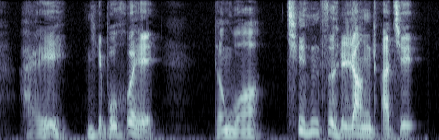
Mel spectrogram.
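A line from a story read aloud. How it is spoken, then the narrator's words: Laughing. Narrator (Chinese): 贾母笑道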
